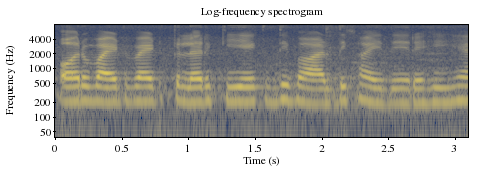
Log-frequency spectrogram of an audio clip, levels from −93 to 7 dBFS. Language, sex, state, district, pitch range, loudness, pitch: Hindi, female, Punjab, Pathankot, 200-215 Hz, -17 LUFS, 210 Hz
